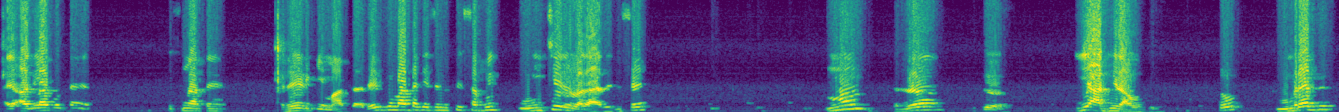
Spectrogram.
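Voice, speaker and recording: A man teaching pronunciation, repeating words slowly syllable by syllable. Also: high voice, very animated, low-quality recording. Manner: drawn-out repetition of words, syllable by syllable. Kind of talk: slow Hindi phonics lesson.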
